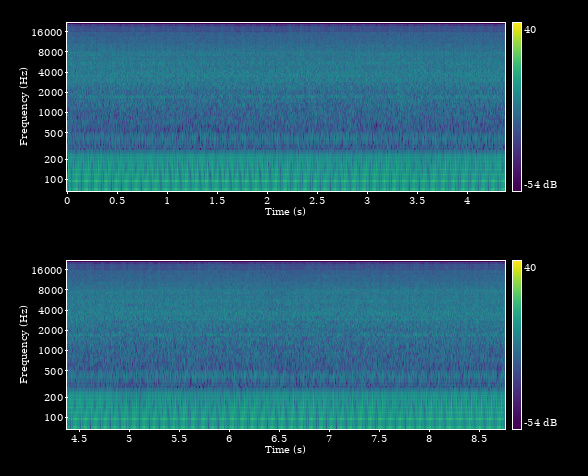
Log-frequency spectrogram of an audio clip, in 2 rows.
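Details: Nissan Skyline R34 at low idle: uneven, lumpy pulse about three beats a second, one cylinder dropping out; misfire traced to a failed ignition coil on cylinder number four from the front.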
